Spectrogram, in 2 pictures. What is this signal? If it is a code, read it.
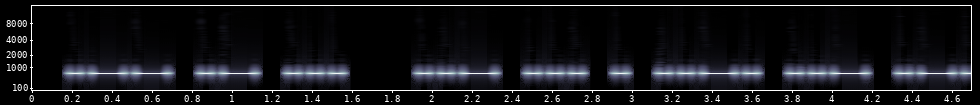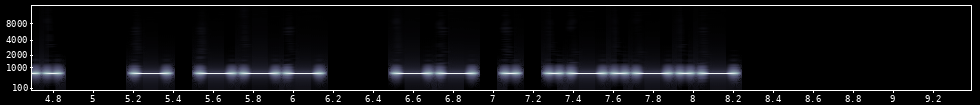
Morse code, heard as a keyed tone, about 22 wpm, 700 Hz. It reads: WAS USEFUL TO ME.
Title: Sentences from Top 1000 Words - Review Part 4 - 22wpm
